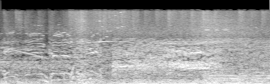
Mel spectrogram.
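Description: Dramatic music with a car skidding about two seconds in; brief voices at the start.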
